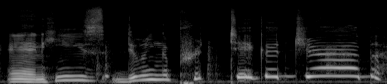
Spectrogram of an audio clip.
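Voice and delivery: slow unvoiced whisper. Real, not acted. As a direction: whisper it as an aside. Aside about friend.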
